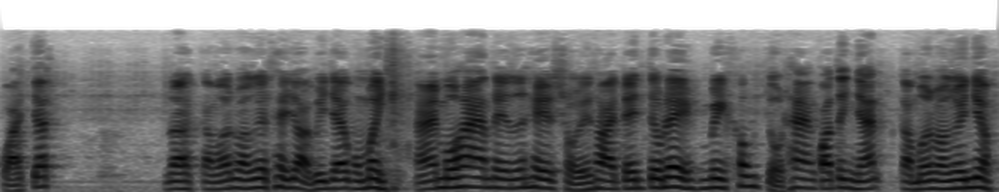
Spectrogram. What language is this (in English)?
Vietnamese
